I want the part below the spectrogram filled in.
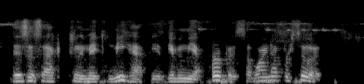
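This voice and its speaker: A man talks with a Spanish accent against noticeable background noise. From Mexico City, Mexico. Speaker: art student. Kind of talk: public talk. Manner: casual, halting.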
